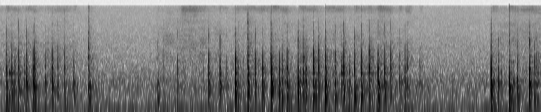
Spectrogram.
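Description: Long nails tap the brown faux leather spine of a thick Bible, then the book is laid flat and its cover is tapped. The result is a run of quick, dry clicks that fade almost instantly, with a steady low hum underneath.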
